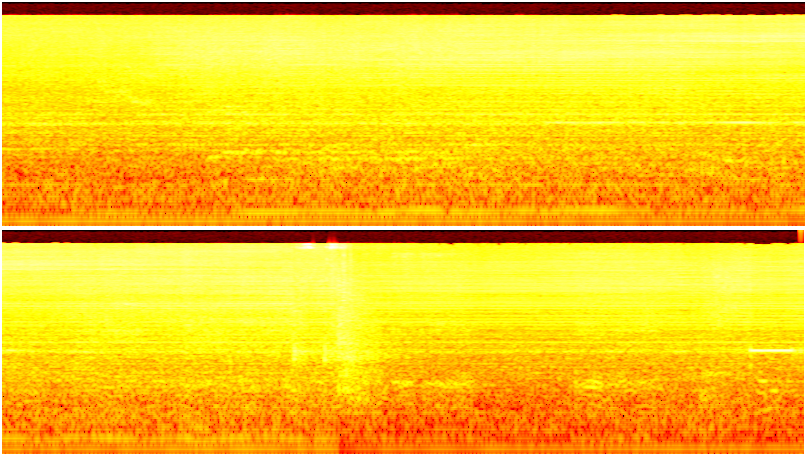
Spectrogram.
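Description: Forklift engine idling steadily, with one brief sharp knock about eleven and a half seconds in.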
